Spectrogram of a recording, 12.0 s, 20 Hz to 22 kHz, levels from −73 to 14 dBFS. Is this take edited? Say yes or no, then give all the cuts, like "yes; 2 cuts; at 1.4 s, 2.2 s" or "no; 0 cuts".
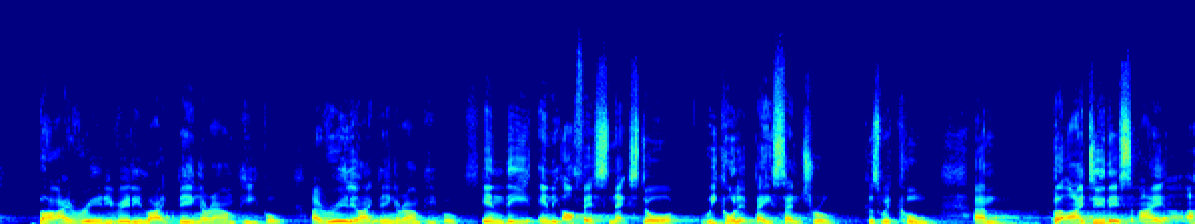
yes; 1 cut; at 4.7 s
